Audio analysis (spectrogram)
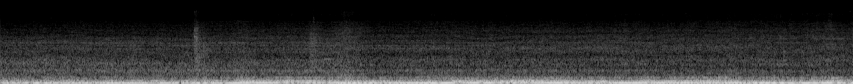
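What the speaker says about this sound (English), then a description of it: "We got another 55 Chevy truck pulling in." 1955 Chevy truck rolling in at a TriFive car show, its engine a steady, loud low rumble that holds throughout with no talking over it.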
